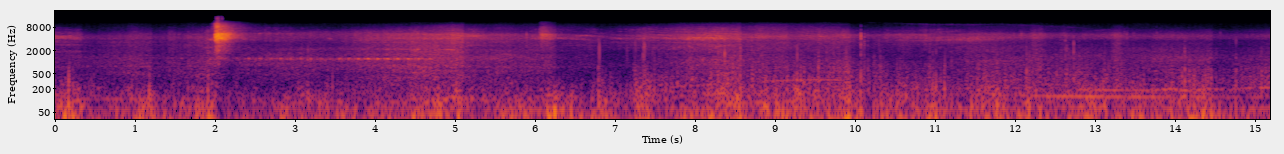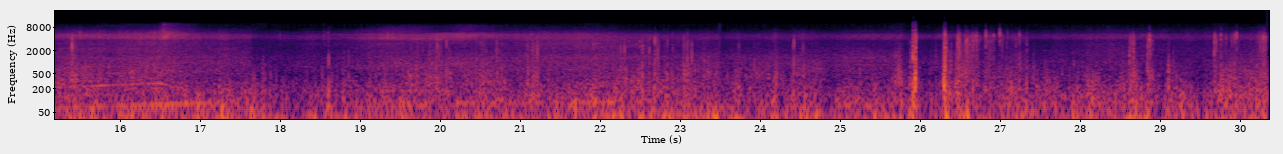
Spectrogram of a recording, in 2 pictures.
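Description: Heavy truck traffic heard from a moving bicycle, with wind rushing over the microphone. A short, sharp air-brake hiss comes about two seconds in, and a truck's diesel engine rises in pitch as it pulls away around the middle.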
